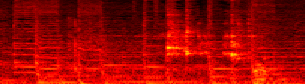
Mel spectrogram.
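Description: Ice clinking in a metal cocktail shaker tin, two sharp clinks about a second in, as the shaken drink and its ice are poured out into the glass. Background music with a steady beat plays underneath.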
